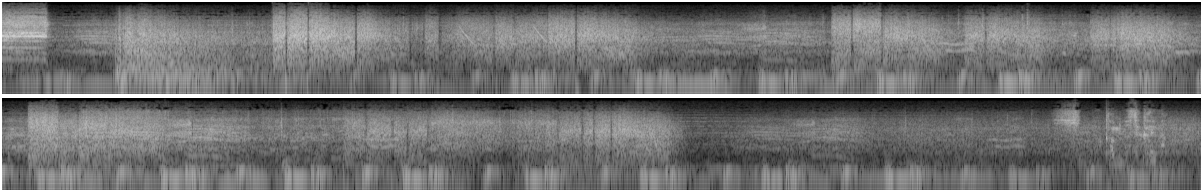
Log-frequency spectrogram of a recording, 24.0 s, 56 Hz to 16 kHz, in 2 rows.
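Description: Battle scene from a 1962 film about the Amakusa Shiro rebellion: repeated heavy booms of artillery and volleys of gunfire over a rumbling din, loud and dense throughout, with crowd shouting mixed in.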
